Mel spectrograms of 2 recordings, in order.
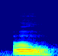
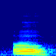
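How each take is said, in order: The two takes are said the same way.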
